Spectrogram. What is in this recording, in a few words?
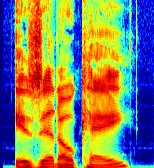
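"is it okay", English, male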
